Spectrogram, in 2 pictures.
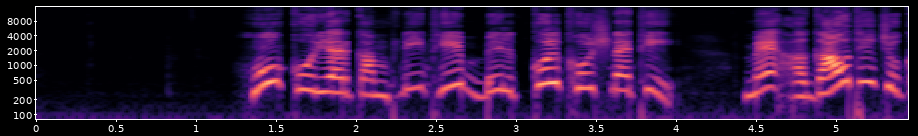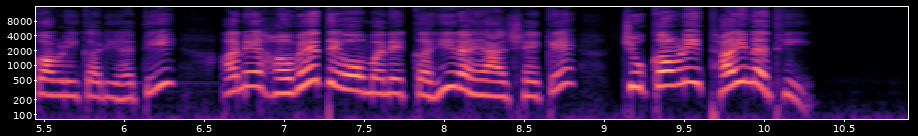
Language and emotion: Gujarati, angry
